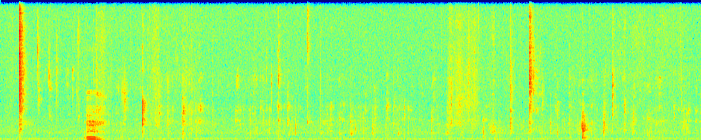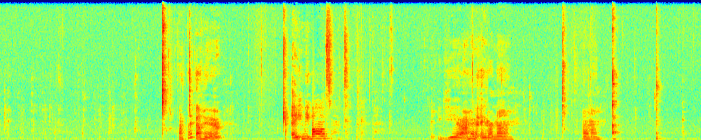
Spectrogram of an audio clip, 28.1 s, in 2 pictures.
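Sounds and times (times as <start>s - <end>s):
wet mouth clicks and smacks: 0.4s - 1.6s, 16.7s - 17.6s
person chewing food: 0.4s - 17.6s, 24.4s - 25.6s.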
